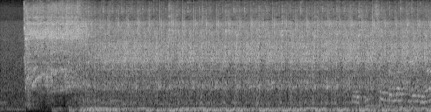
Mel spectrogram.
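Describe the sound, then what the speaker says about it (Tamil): A Royal Enfield diesel Bullet motorcycle cranks on its self-starter and catches at once, then settles into a loud, steady, close idle with no talk over it. "ஃபர்ஸ்ட் வந்து நான் வண்டியை வந்து ஸ்டார்ட் பண்ணி காட்டுறேன் பாருங்க செல்ஃப் ஸ்டாப் போட்டு காட்டுறேன்"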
